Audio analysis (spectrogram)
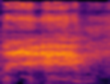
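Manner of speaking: voiceless mock hiss-scream; imitated monster rasp. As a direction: let out a voiceless ghoul cry. Imitates monster face in film.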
